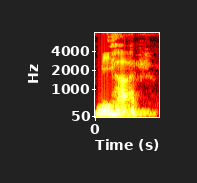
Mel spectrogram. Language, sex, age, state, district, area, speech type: Bengali, male, 30-45, West Bengal, North 24 Parganas, rural, spontaneous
